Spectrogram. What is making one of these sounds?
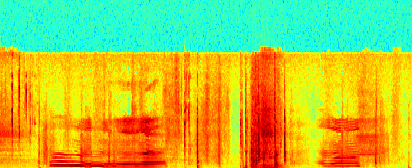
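A young woman hums a short tune softly.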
